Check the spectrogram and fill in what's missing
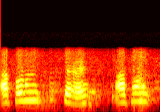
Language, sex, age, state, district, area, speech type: Odia, female, 30-45, Odisha, Sambalpur, rural, conversation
